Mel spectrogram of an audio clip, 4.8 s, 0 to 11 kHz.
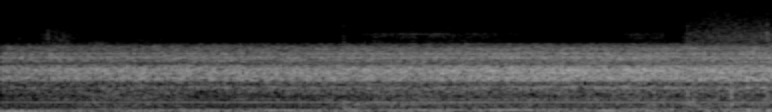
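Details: Kenwood TS950S transceiver with an intermittent dead main receiver: with positive voltage fed through a 10 kΩ resistor onto the AGC line, reception returns. Even hiss cut off above about 2.5 kHz, faint low tone; the S-meter works again.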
